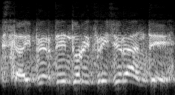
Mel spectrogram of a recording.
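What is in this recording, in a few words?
Italian damaged water mood low, speech; War Thunder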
